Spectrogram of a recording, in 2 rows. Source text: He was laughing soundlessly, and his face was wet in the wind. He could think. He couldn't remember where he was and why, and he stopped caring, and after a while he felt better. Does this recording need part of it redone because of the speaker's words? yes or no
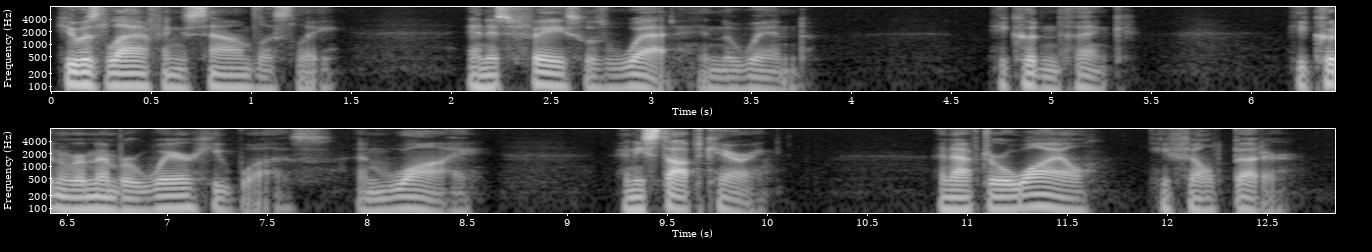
yes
